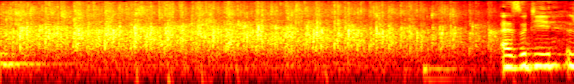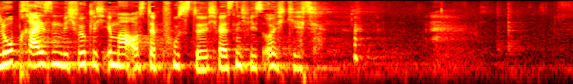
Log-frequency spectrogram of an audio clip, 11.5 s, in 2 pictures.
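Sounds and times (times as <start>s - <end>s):
audience applause for the band: 0.0s - 5.0s
speech: 5.0s - 9.0s.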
